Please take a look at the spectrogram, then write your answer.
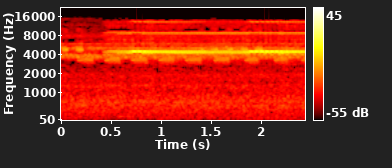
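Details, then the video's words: Dense, high-pitched insect chirping, a continuous pulsed trill that grows louder after the first half second, from a soothing nature sound recording. "the sound of insects"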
